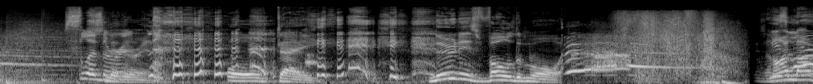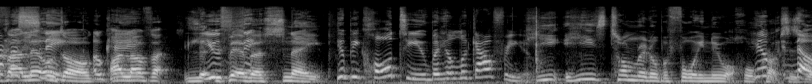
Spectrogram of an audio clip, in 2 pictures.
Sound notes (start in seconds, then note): 0.0 hard rock music; 3.5 laughs; 5.7 yelling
